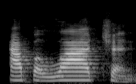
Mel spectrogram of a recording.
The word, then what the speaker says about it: Appalachian: So according to the AI, it's Appalachian. Or Appalachian. So I was correct. You can pronounce that either way.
